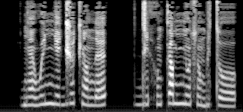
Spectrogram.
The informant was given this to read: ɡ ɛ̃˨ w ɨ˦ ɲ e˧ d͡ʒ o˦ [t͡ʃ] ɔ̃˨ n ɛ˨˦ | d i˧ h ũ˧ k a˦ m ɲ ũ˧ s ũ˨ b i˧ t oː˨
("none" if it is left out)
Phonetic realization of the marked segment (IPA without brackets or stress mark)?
t͡ʃ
